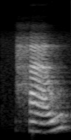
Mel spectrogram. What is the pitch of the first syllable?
rising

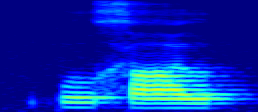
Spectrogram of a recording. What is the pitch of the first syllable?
high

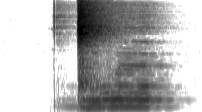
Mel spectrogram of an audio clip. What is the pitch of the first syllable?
high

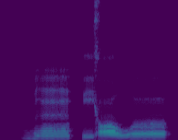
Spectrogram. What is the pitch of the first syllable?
high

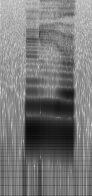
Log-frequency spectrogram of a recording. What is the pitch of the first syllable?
low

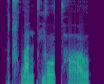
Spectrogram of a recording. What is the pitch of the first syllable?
rising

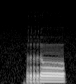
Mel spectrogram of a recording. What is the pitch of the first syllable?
low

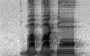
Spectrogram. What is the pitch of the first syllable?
low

